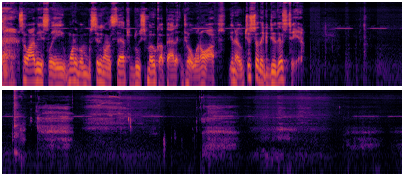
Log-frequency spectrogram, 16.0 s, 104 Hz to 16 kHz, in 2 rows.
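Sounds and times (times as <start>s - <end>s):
person breathing heavily: 8.7s - 10.6s, 12.0s - 15.7s.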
